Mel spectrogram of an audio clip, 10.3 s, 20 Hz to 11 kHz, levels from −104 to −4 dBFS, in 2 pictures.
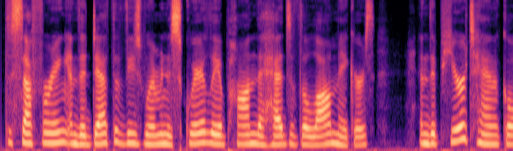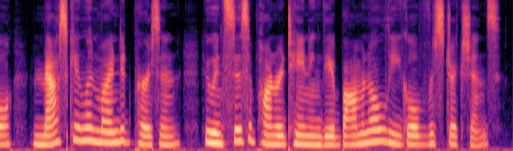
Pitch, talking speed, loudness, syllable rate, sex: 205 Hz, 175 wpm, -20 LUFS, 6.4 syllables/s, female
